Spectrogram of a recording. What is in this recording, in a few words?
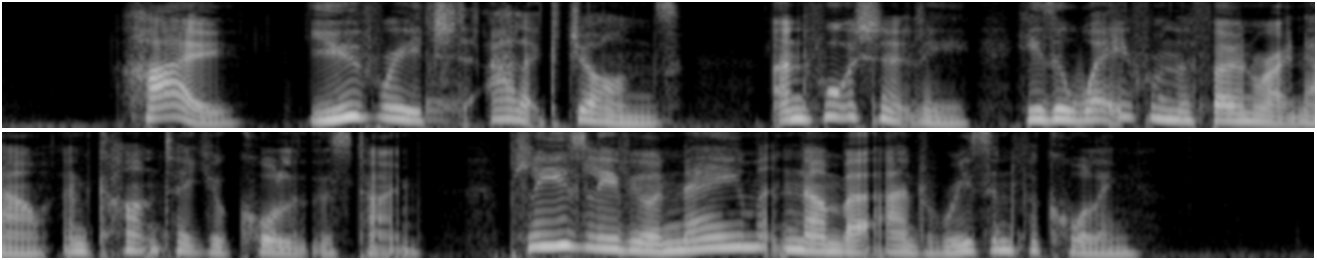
english british IVR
